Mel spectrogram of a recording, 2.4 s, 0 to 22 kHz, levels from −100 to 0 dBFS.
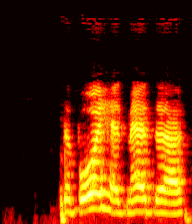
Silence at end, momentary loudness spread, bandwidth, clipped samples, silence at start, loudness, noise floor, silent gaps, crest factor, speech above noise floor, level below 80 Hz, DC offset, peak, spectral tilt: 0.05 s; 11 LU; 5 kHz; under 0.1%; 0.75 s; -14 LUFS; -73 dBFS; none; 14 dB; 59 dB; -44 dBFS; under 0.1%; -2 dBFS; -9 dB/octave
